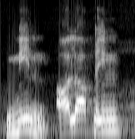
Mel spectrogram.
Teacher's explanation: हम गुना नहीं करेंगे बल्कि हम नून को पूरा पढ़ेंगे क्योंकि नून के बाद आइन आया हुआ है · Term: इजहार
